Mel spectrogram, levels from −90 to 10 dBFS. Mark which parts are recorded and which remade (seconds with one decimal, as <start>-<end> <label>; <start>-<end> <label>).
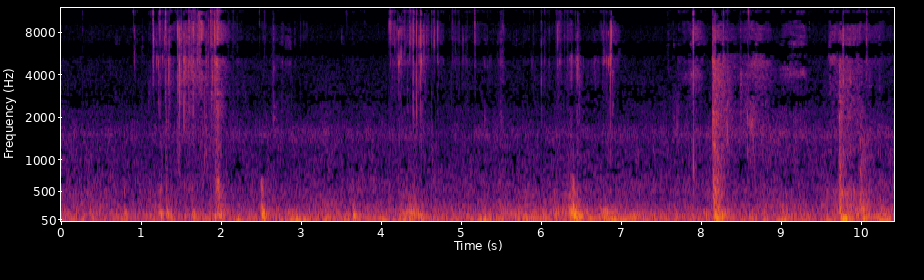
0.0-2.8 remade; 2.8-7.5 recorded; 7.5-9.1 remade; 9.1-10.4 recorded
